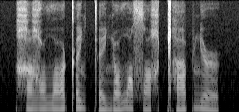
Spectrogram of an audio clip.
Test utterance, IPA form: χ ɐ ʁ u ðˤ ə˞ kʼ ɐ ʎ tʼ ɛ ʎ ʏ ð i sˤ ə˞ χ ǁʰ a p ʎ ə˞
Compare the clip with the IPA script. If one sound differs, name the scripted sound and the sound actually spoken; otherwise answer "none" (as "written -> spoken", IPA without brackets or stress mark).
ð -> ðˤ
